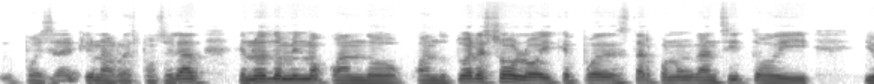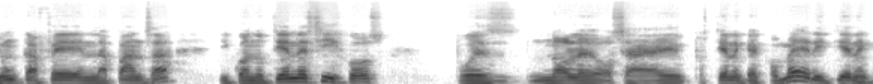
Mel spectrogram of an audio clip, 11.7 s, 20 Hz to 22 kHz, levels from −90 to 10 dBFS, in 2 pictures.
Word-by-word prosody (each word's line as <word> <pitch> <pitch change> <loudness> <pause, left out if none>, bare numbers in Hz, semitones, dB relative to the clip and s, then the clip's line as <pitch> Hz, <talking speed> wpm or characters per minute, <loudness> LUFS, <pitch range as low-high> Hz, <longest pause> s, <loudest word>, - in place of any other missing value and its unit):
pues 110 -2 -9
hay 110 +1 -8
que 125 - -5
una 115 -2 -1
responsabilidad. 105 +7 -3 0.2
Que 120 - -2
no 140 +3 +5
es 145 - +3
lo 150 - +4
mismo 145 -3 +3
cuando 115 -1 0
cuando 110 -2 -3
tú 145 - 0
eres 150 0 +1
solo 140 -6 +4
y 115 - -1
que 115 0 -6
puedes 125 +2 -2
estar 120 +1 -7
con 125 +1 -3
un 130 0 -1
Gansito 120 -1 -2
y 105 -1 -1 0.3
y 120 - -1
un 135 - +3
café 125 +2 +1
en 115 -1 +1
la 105 -1 -2
panza, 130 -2 -1 0.3
y 110 - -6
cuando 115 0 +1
tienes 160 - +5
hijos, 150 -2 +1 0.4
pues 105 -6 0
no 115 +3 0
le 115 -2 +3
o 100 -2 -3
sea, 105 -1 -2
eh, 110 -2 0
pues 100 - -25
tiene 125 -2 +1
que 105 -2 -2
comer 200 -4 +2
y 115 - 0
tienen 125 +1 +2
115 Hz, 230 wpm, -24 LUFS, 110-130 Hz, 0.4 s, no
